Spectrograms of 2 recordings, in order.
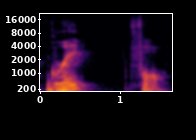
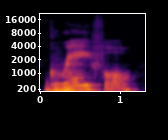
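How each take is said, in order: First: The T is held with a throat closure. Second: The T sound is left out entirely. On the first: The speaker calls it right. "I'm holding that T sound" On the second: The speaker calls it wrong. "you don't want to say grayful"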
